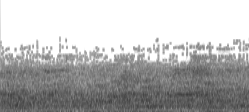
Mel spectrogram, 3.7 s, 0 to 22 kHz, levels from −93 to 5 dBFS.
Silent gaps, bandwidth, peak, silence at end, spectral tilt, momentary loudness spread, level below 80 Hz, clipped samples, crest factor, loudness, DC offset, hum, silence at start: none; 5.2 kHz; -8 dBFS; 0 s; -5.5 dB/octave; 4 LU; -36 dBFS; under 0.1%; 14 dB; -23 LUFS; under 0.1%; none; 0 s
